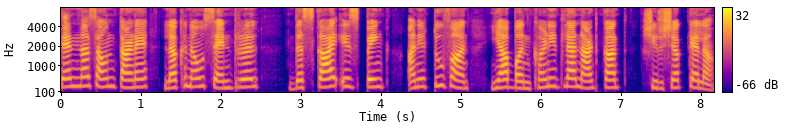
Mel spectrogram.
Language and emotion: Goan Konkani, neutral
